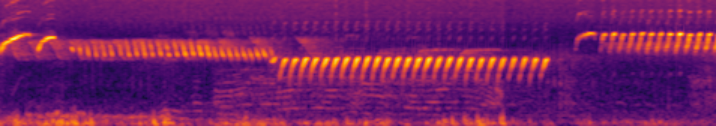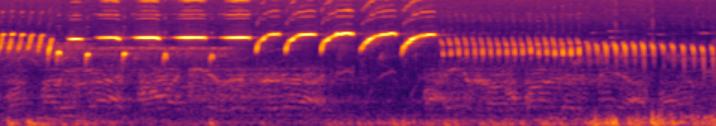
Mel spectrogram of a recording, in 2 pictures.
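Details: Canary song of varied tours: a high trill dropping to a lower rolling trill, a pause, then buzzy high notes, quick sweeping whistles and another fast trill; low noise beneath.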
